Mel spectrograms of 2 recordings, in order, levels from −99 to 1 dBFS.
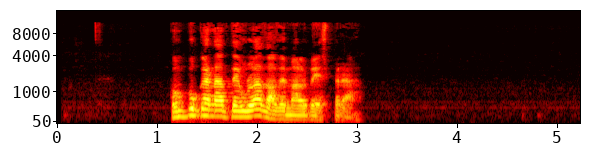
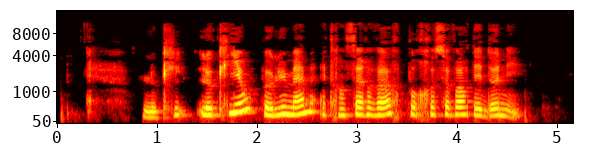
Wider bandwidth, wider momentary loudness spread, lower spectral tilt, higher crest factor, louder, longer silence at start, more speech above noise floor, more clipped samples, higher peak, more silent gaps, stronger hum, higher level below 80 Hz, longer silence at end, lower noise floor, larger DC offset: about the same, 11.5 kHz vs 11.5 kHz; about the same, 15 LU vs 17 LU; about the same, -6.5 dB/octave vs -6 dB/octave; second, 18 dB vs 24 dB; about the same, -24 LUFS vs -26 LUFS; first, 1.15 s vs 0.3 s; first, 56 dB vs 28 dB; neither; second, -10 dBFS vs -4 dBFS; neither; neither; about the same, -62 dBFS vs -66 dBFS; first, 2.25 s vs 0.55 s; first, -80 dBFS vs -53 dBFS; neither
